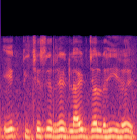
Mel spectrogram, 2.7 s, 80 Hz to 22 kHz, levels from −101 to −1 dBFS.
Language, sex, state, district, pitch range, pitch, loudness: Hindi, male, Uttar Pradesh, Lucknow, 175-195 Hz, 185 Hz, -12 LUFS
